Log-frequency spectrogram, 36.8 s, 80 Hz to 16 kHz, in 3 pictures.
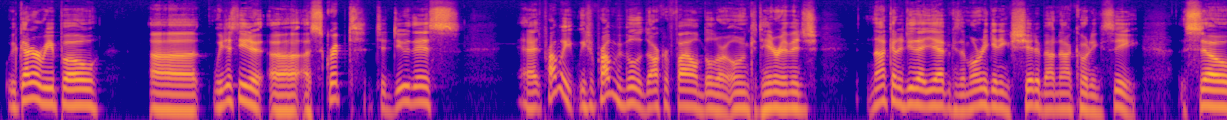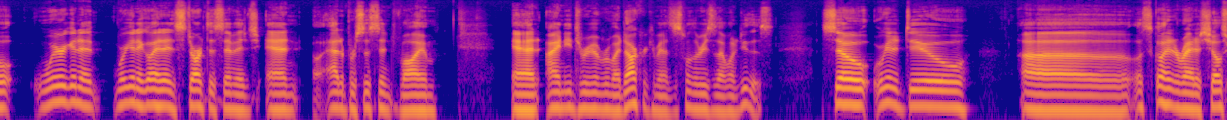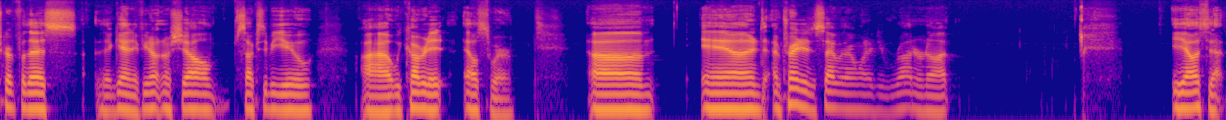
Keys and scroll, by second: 0.0-36.8 typing.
